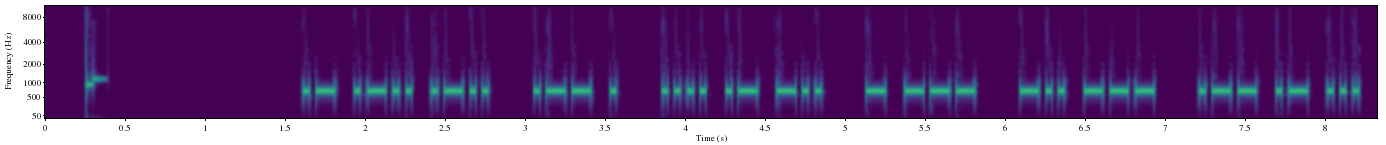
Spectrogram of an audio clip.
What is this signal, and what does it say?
Morse code, heard as a keyed tone, about 32 wpm, 700 Hz. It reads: ALL WE HAD TO DO WAS
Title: Sentences from Top 1000 Words - Review Part 4 - 30wpm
